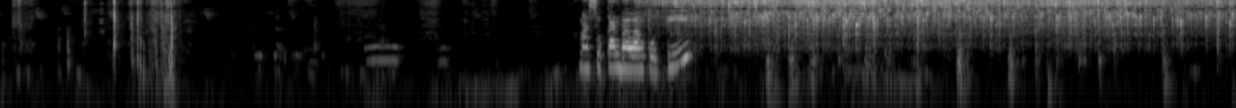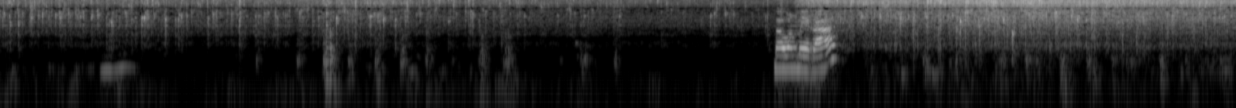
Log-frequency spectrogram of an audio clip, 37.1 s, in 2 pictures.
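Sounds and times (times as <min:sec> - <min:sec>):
garlic sizzling in oil: 0:09.4 - 0:37.0
spatula scraping and knocking pan: 0:11.2 - 0:17.8, 0:22.4 - 0:26.5, 0:32.2 - 0:37.0.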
